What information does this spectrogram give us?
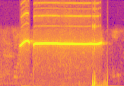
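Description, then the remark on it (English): A single loud, steady electronic beep tone of a Google Voice voicemail recording, holding one pitch for about a second and a half before cutting off, followed by a brief low thump and near silence. “Please state your name after the tone, and Google Voice will try to read.”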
